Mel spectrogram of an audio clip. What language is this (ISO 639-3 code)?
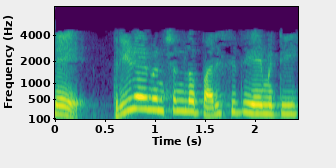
tel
